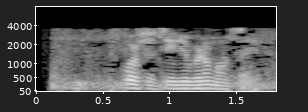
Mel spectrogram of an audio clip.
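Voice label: Police Patrol (Dispatch)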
